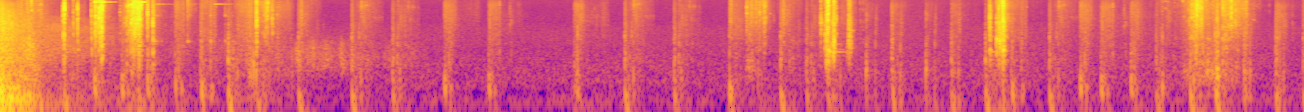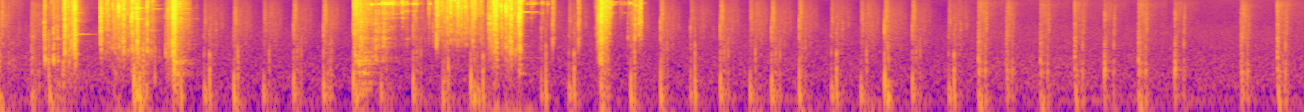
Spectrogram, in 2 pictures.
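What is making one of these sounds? Footsteps run quickly over hard ground and stairs.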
